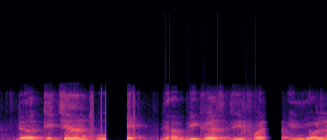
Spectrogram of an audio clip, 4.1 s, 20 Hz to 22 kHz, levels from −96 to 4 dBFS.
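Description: At 1.12 s an intermittent contact sets in and lasts until 1.73 s. A loose plug or cable connection breaks for a moment. The sound drops out for about 273 ms. Crackle marks the edges of the break, and faint hiss fills the open line.

From 1.97 to 3.23 s the speech falls into repeated stalls, a stutter. Packets kept arriving too late, so the jitter buffer emptied over and over. Each gap lasts at most 22 ms. The receiver stretched the last sound to cover them, adding about 295 ms in total. Nothing is lost, but the speech drags and hiccups.

A call audio freeze follows, from 3.31 to 3.53 s. The sound hangs on and fades, then goes silent for about 130 ms before resuming where it stopped. About 207 ms is filled in and nothing is missing. The likely cause is packets held up in transit, which drained the jitter buffer. Throughout, the call codec cuts off the sound above 8 kHz.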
